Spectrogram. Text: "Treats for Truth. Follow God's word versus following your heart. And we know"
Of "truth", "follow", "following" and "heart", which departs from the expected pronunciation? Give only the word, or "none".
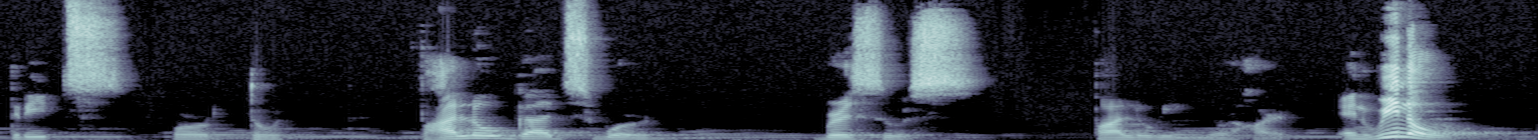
truth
